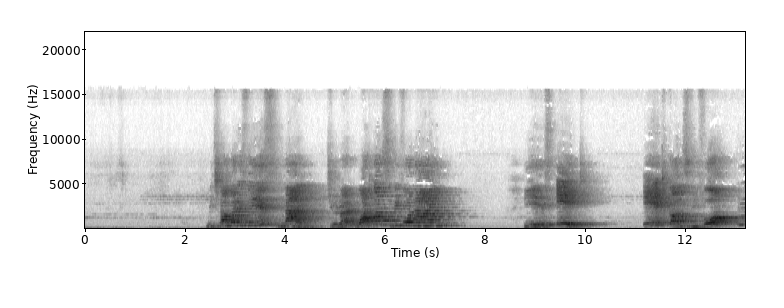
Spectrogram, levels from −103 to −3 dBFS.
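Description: Nothing stood out as a technical fault at any point on listening.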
